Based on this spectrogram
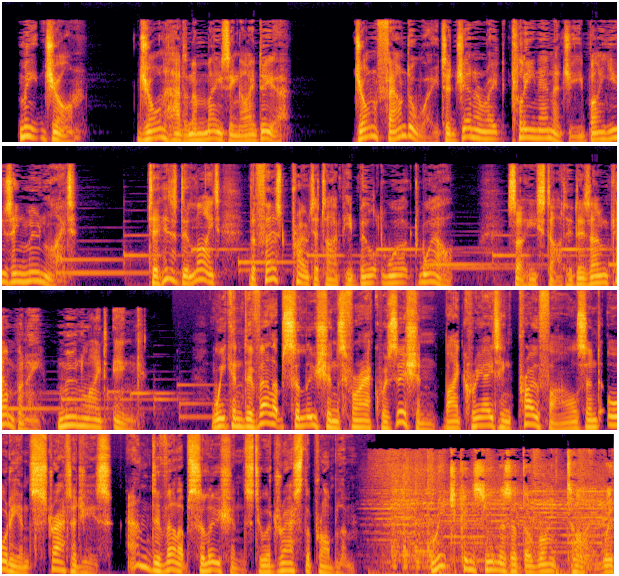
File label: Male Voice Over Corporate Narration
